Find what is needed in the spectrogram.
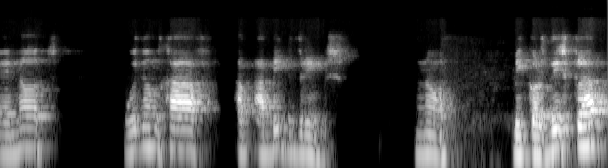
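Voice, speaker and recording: Speaking very slowly in a Spanish accent, a man with a fairly high pitch for a man has a dark, mellow tone, a somewhat breathy quality, and ordinary pitch variation. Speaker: football club director. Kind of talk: Q&A session. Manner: halting.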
